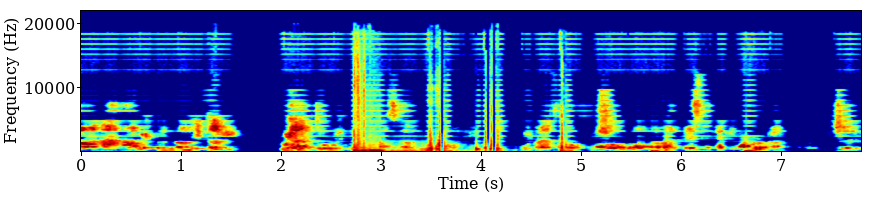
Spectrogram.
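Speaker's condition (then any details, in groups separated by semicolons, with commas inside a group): No condition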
